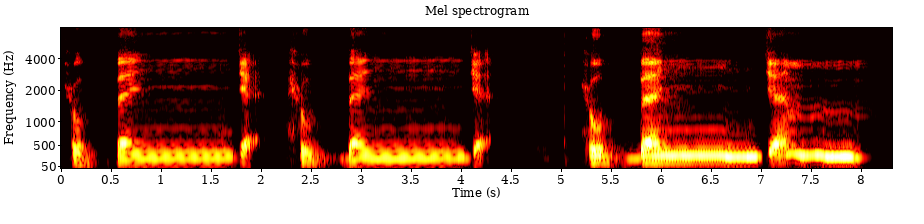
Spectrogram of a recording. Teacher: Cara menyamarkan tanwin ini dengan meletakkan makhraj pada huruf jim, ya, meletakkan lidah pada makhraj huruf jim. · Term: ikhfa haqiqiyah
